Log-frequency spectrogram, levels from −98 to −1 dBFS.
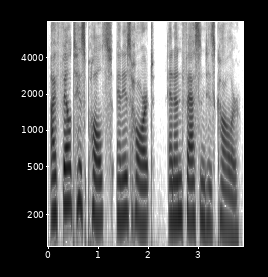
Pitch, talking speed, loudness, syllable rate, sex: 185 Hz, 170 wpm, -20 LUFS, 4.6 syllables/s, female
